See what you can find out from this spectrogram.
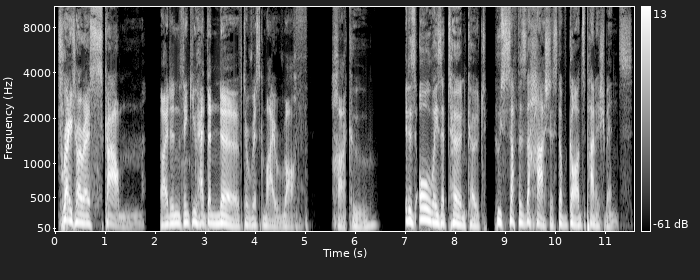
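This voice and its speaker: A cold, scheming religious officer of a video game villain. The voice is very deep and rough-edged, with slow, formal, calculating delivery that swings widely in pitch. It is recorded close and dry. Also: male voice, big pitch swings, a bit bright, dry recording, heavily acted. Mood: scornful. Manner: measured, haughty, calculating, formal. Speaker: game boss character. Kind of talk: dramatic video game voice acting.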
